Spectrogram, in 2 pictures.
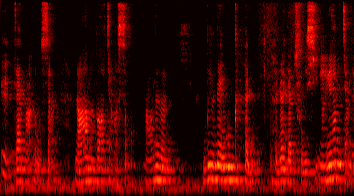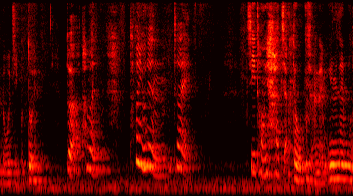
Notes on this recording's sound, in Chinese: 回音較大，請見諒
